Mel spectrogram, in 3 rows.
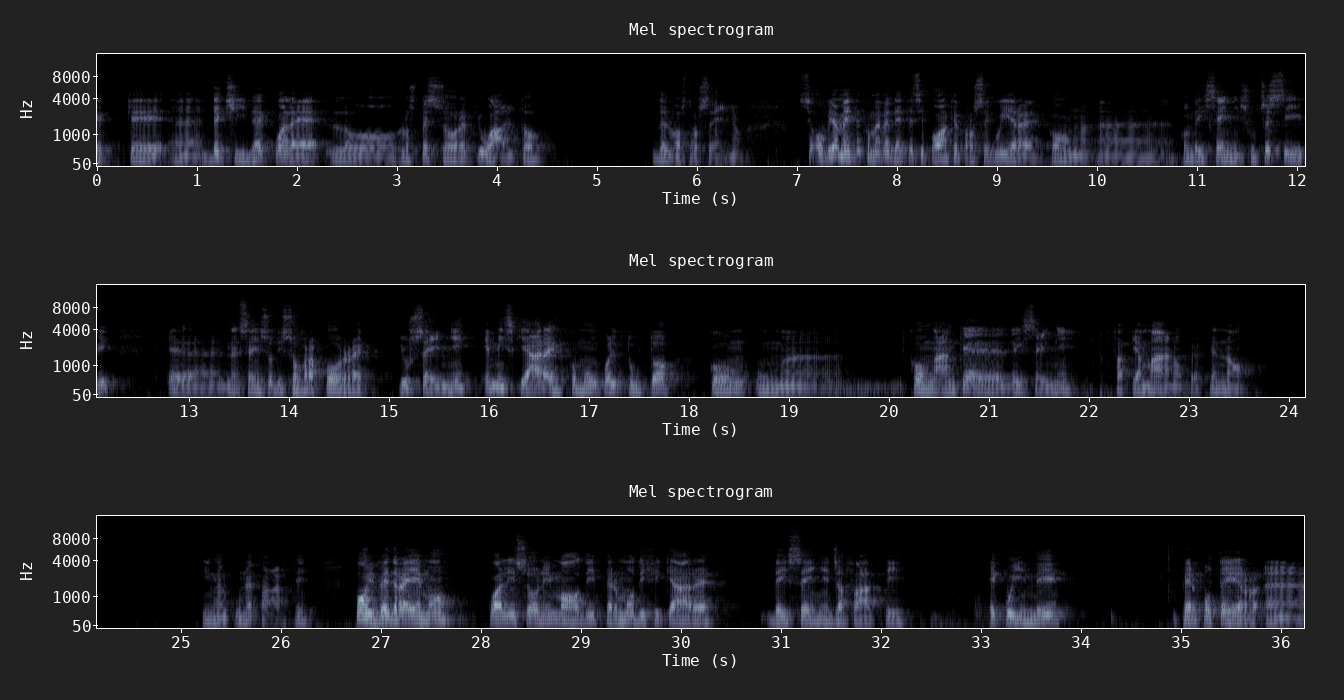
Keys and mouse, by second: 0.4 click, 13.2 click, 14.6 click, 16.2 click, 17.6 click, 21.3 f, 23.0 click, 23.9 click, 25.7 click, 27.7 click, 28.7 click, 30.3 click, 31.4 click, 32.6 ctrl+z, 34.3 click, 35.8 click.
